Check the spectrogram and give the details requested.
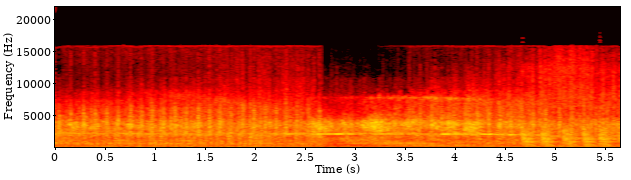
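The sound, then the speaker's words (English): Loud, steady roar of the engines of two approaching Messerschmitt 109 propeller-driven fighter planes fills the whole stretch, a dense droning rumble with no voices. “They're Messerschmitt 109s. Two of them.”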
